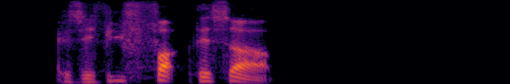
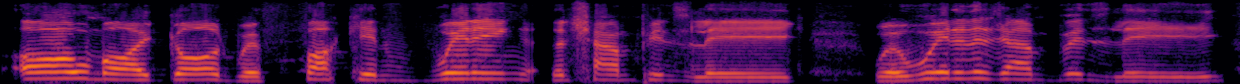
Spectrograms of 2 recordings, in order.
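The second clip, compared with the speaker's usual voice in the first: higher, breathless elated disbelief; giddy excitement; 8 semitones higher, 3 dB louder than usual. Real, not acted. Fan telling chat his team is winning, giddy. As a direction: still buzzing, can't believe it. Just after goal.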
